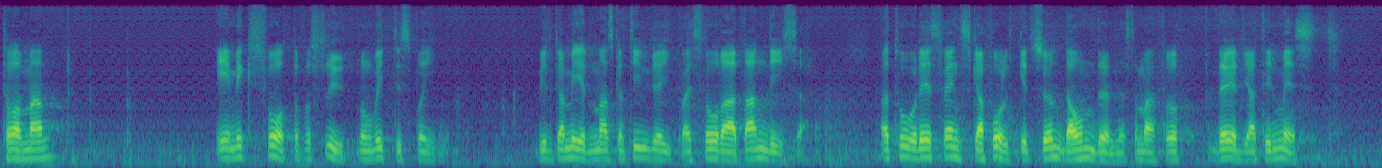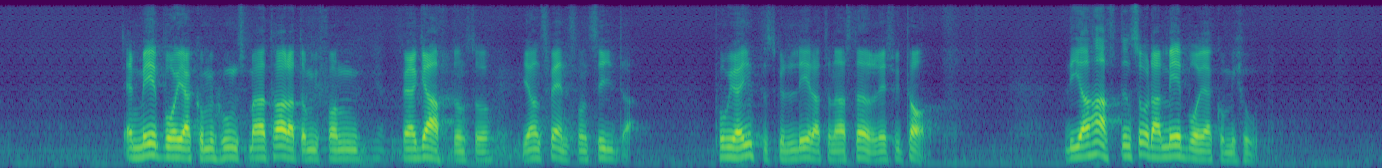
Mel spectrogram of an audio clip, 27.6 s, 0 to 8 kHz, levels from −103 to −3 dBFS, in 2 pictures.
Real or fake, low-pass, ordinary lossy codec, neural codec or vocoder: fake; 7.2 kHz; none; codec, 16 kHz, 0.9 kbps, LongCat-Audio-Codec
